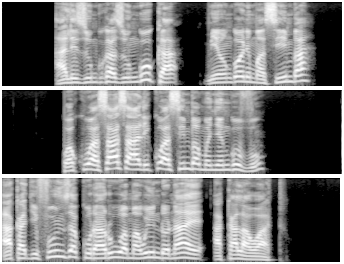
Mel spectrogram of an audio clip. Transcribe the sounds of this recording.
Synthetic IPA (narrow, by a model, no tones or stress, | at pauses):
a̰lizuŋɡukazuŋɡuka | miɔŋɡɔnimwasimba | kwakuwasasaːlikuwasimbamwɛɲɛŋɡuvu | akaʄifunzakuɾaɾuamawindɔnajɛakalawa̰tu̥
